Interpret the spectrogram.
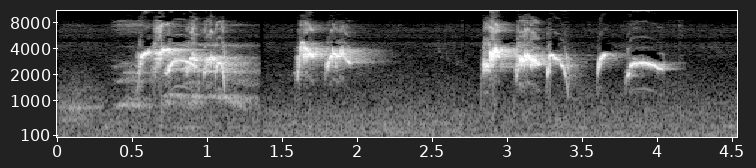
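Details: Female red-whiskered bulbul calling to stimulate and attract a male: three bursts of bright, warbled, slurred notes around the upper-middle range, each under a second, with a short gap before the later double phrase.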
